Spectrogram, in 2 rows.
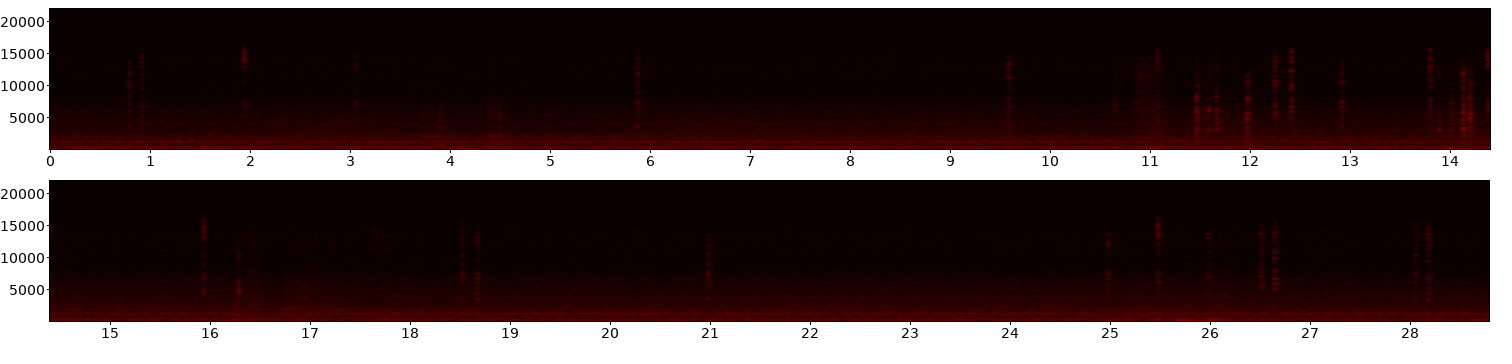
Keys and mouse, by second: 11.9 Tab, 16.3 a.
